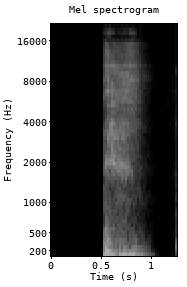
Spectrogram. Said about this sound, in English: Oh, I can't stop yawning. I'm fucking tired.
